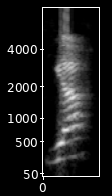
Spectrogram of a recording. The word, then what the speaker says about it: yaourt: Y comme yaourt, the word for yogurt, but it's yaourt. The T is silent.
